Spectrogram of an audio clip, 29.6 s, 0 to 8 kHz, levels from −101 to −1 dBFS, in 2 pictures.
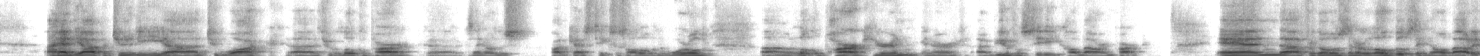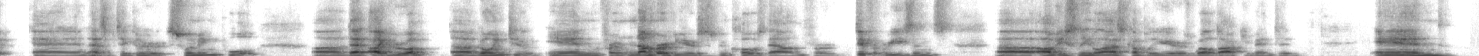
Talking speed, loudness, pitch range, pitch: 175 wpm, -33 LUFS, 100-115 Hz, 110 Hz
